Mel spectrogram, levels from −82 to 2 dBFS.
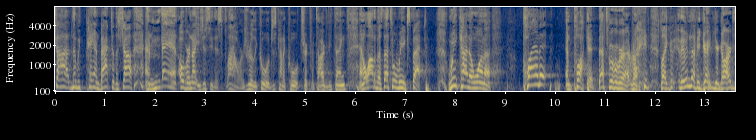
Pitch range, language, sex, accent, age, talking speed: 185-235 Hz, English, male, American, 30-49, 260 wpm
